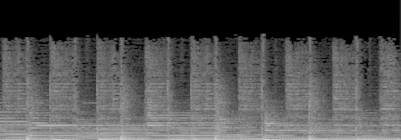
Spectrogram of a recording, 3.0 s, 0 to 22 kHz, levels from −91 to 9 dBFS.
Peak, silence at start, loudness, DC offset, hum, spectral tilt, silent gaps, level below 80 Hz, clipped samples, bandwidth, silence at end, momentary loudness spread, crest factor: -2 dBFS; 0 s; -19 LUFS; under 0.1%; none; -4.5 dB/octave; none; -24 dBFS; under 0.1%; 16.5 kHz; 0 s; 2 LU; 16 dB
